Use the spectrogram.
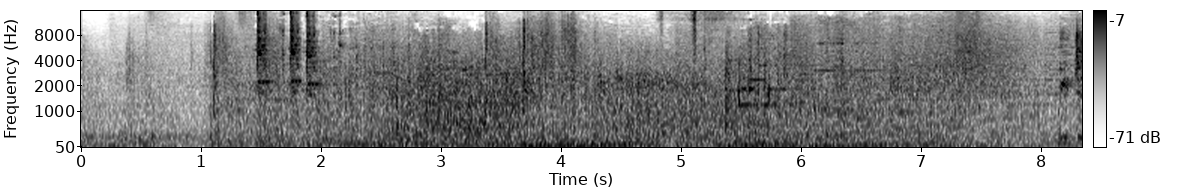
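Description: Cruiser main guns firing with shell explosions in a naval warfare video game, several heavy booms and rumbling blasts layered over continuous battle noise, fairly loud and without talk.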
